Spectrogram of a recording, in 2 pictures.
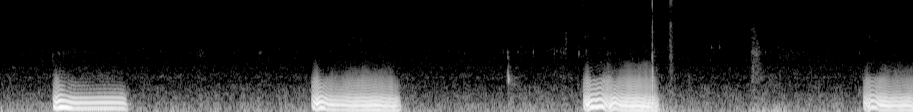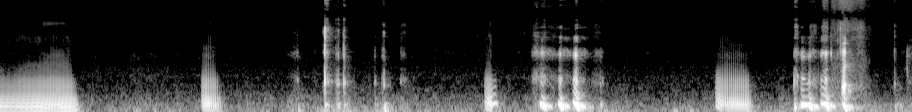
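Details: Sleeping Norwegian Forest cat snoring: four long, deep, buzzy rasping breaths roughly every three seconds, then shorter scattered snorts and small clicking noises toward the end.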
